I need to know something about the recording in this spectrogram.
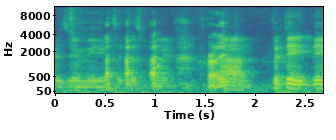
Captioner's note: laughs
